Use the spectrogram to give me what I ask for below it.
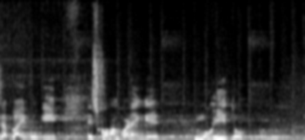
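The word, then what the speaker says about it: mojito: इसको हम पढ़ेंगे मोहितो मोजीतो नहीं है ये क्या है मोहितो Yes, सही सुना आप लोगों ने तो जे जे इसको हम एच का साउंड प्रोनाउंस करते हैं तो इसको हम पढ़ेंगे मोहितो so last but नॉट द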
